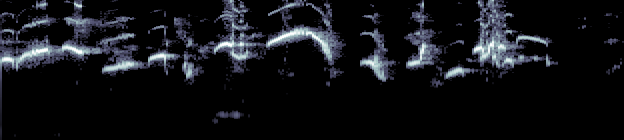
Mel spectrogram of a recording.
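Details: Oriental magpie-robin (kacer) lure song meant to make listening birds puff up and fight: loud, fast, varied whistled notes, including an arched rising-falling whistle and scratchy chips, over a faint low murmur.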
